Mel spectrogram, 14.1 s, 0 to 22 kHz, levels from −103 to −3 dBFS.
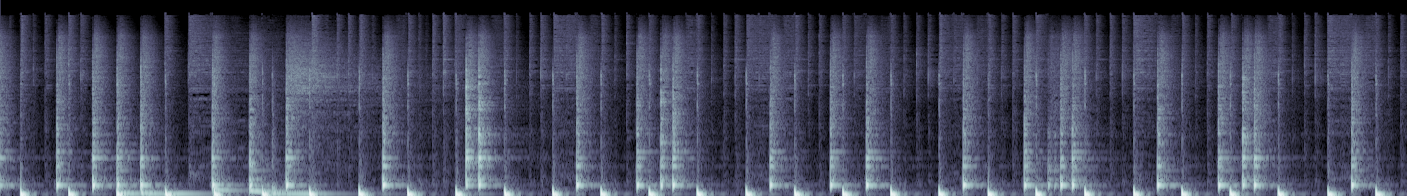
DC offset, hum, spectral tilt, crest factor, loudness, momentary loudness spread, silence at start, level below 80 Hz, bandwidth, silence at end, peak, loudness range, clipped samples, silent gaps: under 0.1%; none; -6 dB/octave; 18 dB; -25 LUFS; 5 LU; 0 s; -22 dBFS; 14 kHz; 0.15 s; -2 dBFS; 1 LU; under 0.1%; none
